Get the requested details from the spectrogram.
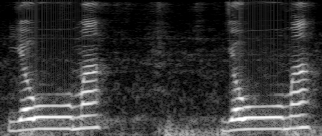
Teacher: لمبا نہیں کریں گے، نرمی سے، آسانی سے اور جلدی سے ادا کریں گے، کیونکہ واو لین ہے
